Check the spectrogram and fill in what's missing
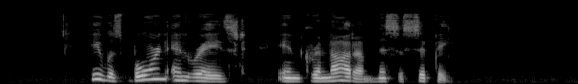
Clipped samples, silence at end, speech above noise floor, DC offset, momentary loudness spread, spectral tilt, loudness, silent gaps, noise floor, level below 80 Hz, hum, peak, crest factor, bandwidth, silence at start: under 0.1%; 1.3 s; 45 dB; under 0.1%; 12 LU; -5 dB/octave; -27 LUFS; none; -71 dBFS; -76 dBFS; none; -10 dBFS; 18 dB; 11.5 kHz; 0.9 s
